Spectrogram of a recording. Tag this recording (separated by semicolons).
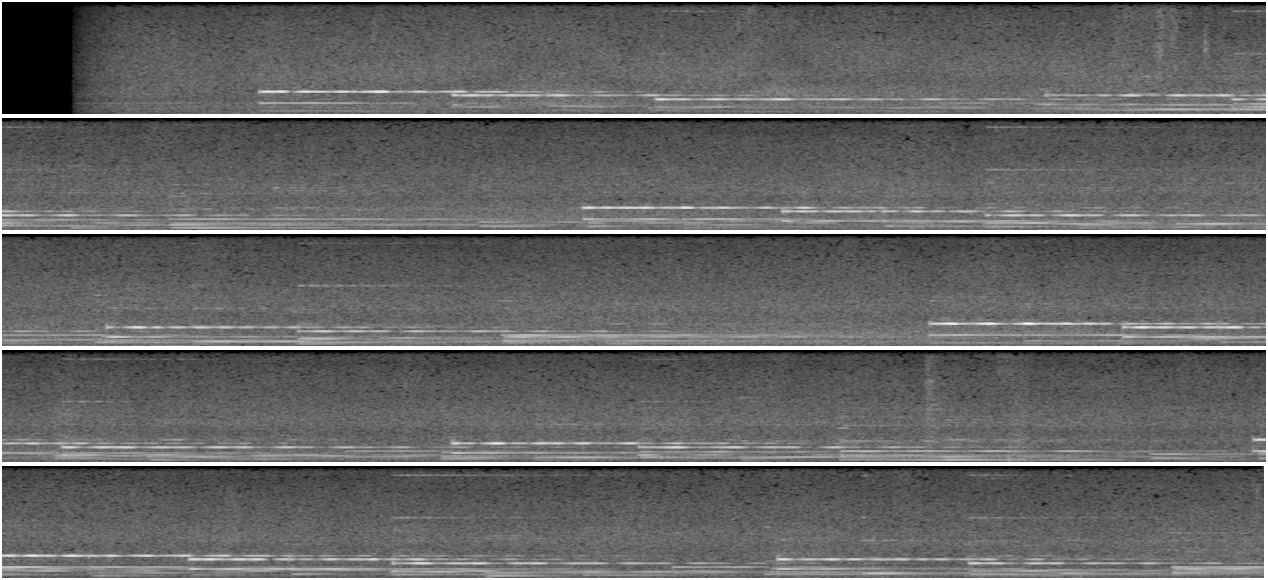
background-music; blind; calm; hong-kong; machine; music; peaceful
